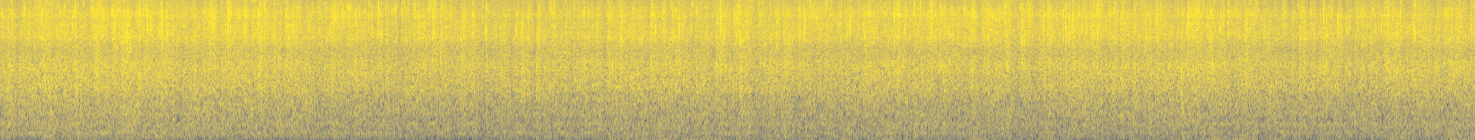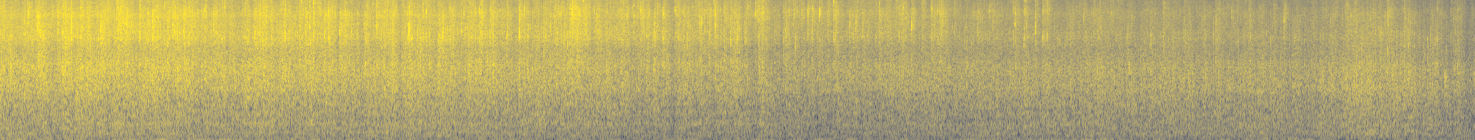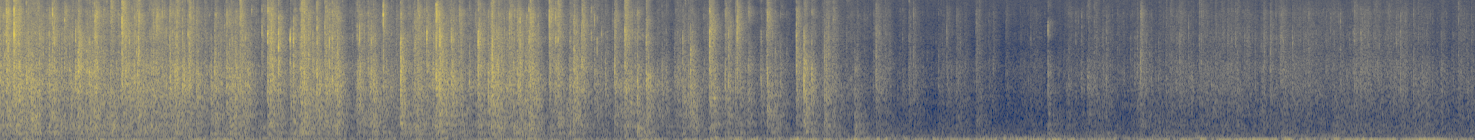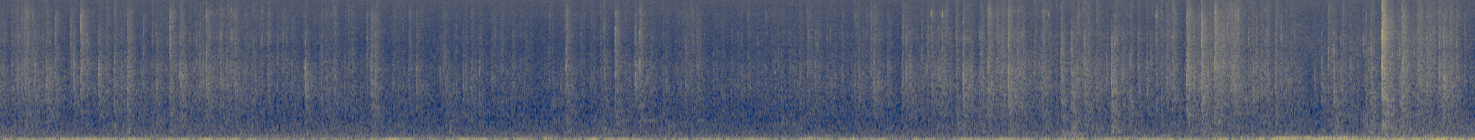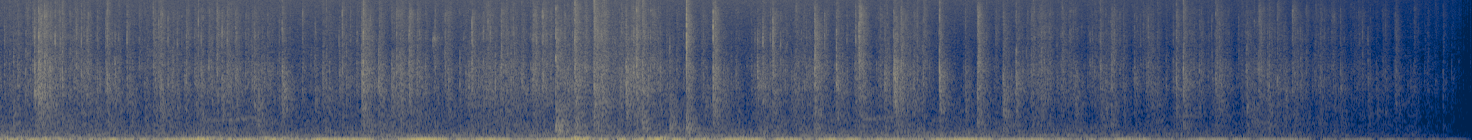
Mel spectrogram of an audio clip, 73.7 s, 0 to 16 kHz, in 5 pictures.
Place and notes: Port Carlisle, Cumbria, UK - Hailstorm
Hail falling on plastic roof. ST350 mic, binaural decode
England, United Kingdom, European Union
